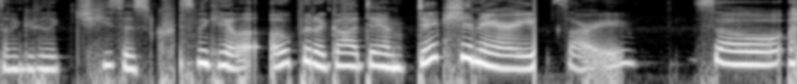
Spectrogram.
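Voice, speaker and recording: Young woman, podcast host, casual storytelling, gravelly fry, mellow tone, dry close sound. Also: mid-range voice, no room sound. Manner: chatty, self-deprecating, giggly.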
